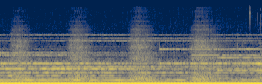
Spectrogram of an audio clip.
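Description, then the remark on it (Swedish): Breathing exercise: after a long inhale, breath pushed out in four short, evenly spaced airy puffs, each a soft whoosh, over a steady low humming drone with no talking. “Så vi andas in en lång inandning och ut i fyra delar.”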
